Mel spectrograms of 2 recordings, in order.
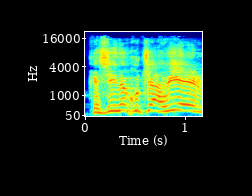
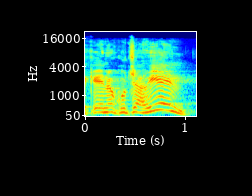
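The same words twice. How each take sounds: First: High, raised mock yell; heated, high-pitched retold challenge; exasperated repeat. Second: Raised, higher-pitched challenge; mildly heated mock query; irritated retold question. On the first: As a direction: repeat it harder for someone hard of hearing. Stranger repeats it for poor hearing. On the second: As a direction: ask it like an annoyed stranger. Acted stranger's first irritated question.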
